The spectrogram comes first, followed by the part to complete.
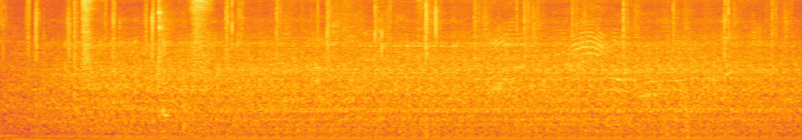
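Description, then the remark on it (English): A school bus pulls up, its heavy engine rumbling steadily and loudly throughout, with a few brief hisses and clanks over the constant drone. “Bus is here, gotta go.”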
